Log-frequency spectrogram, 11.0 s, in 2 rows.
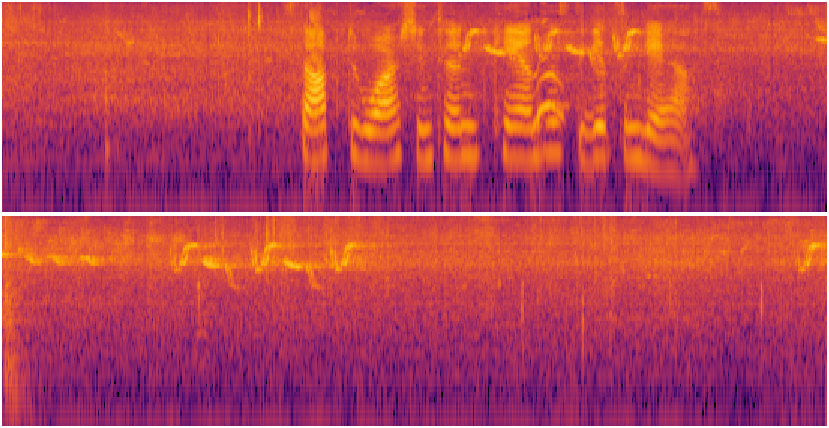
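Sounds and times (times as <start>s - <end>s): steady background hiss: 0.0s - 11.0s
birds chirping: 2.8s - 8.0s.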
